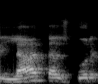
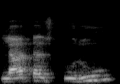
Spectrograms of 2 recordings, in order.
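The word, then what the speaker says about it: لا تذكر: Now, brothers and sisters, please remember when we say La tazkur, it is La tazkur with the silence there. Because if you will pronounce it La tazkuru, the meaning would change. La tazkuru is the meaning for plural.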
